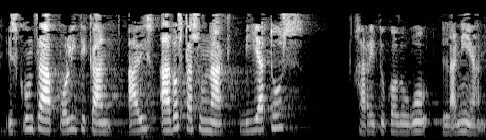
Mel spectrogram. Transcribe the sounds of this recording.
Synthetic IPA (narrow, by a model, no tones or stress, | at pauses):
iskunt͡sapo̞lit̪ikanað̞o̞st̪asunakbiʎat̪us | ʝarajt̪uko̞ðuɣula̰nian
